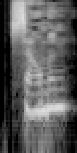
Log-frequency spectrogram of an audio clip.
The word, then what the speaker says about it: salmon: The L is silent. Salmon.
